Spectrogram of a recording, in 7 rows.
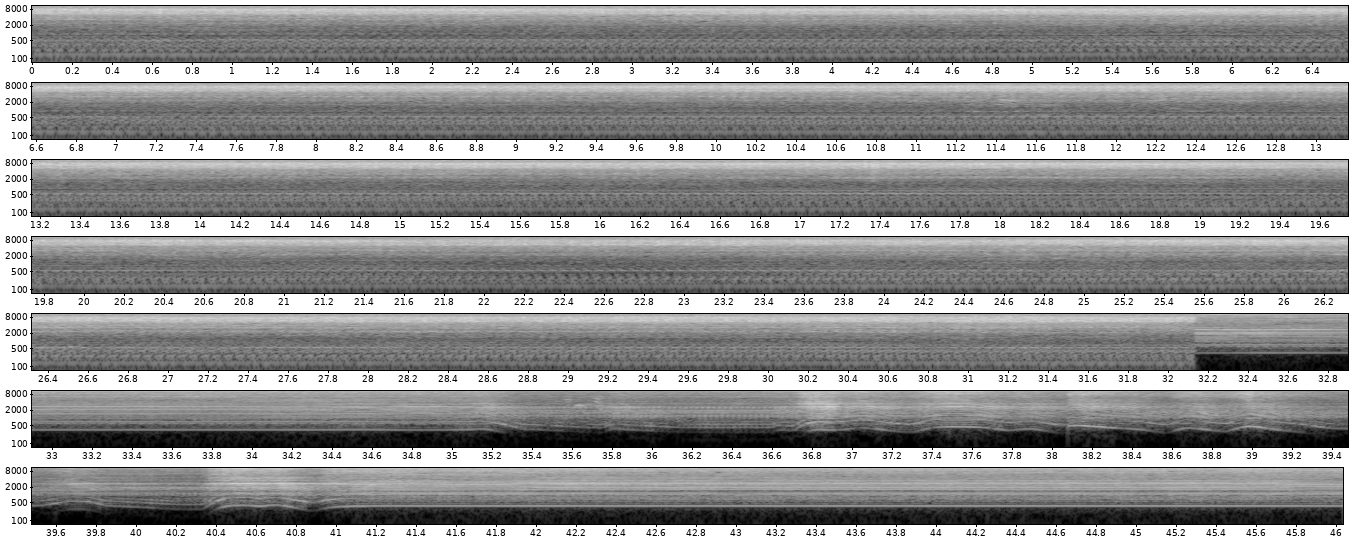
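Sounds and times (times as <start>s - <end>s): car engine idling: 0.0s - 32.2s
high-pitched hum: 13.6s - 43.3s.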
